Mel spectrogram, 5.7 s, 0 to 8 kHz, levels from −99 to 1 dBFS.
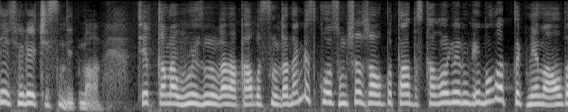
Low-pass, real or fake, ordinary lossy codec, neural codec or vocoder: none; fake; none; codec, 16 kHz, 1 kbps, FunCodec, trained on Chinese and English, 50 frames a second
